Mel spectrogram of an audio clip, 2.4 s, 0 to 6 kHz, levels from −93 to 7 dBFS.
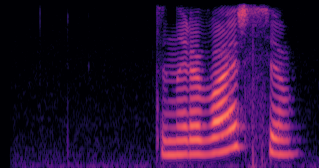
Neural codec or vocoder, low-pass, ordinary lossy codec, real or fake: none; 5.4 kHz; none; real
